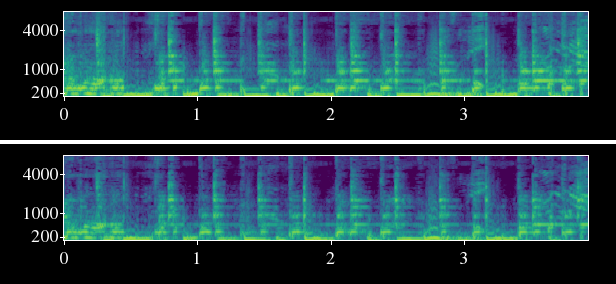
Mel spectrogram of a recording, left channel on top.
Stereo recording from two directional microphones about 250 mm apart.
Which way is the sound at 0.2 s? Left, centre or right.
Right.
